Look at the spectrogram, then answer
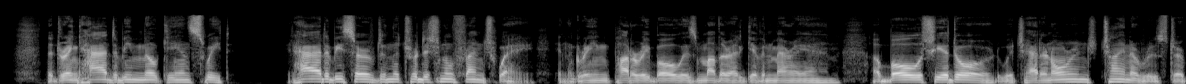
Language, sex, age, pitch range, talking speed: English, male, 30-49, 80-110 Hz, 190 wpm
